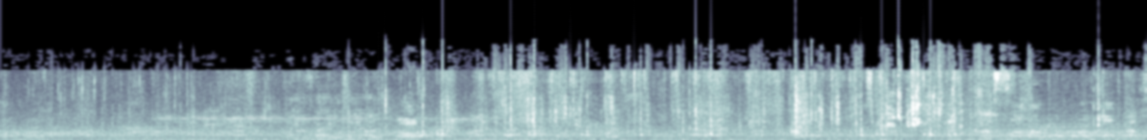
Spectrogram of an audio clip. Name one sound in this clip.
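Sneakers scuff and squeak on asphalt.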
